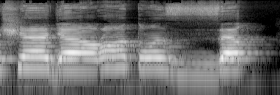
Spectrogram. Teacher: lam pada lam syamsiyah tidak dibaca, langsung dibaca huruf setelahnya. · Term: alif lam syamsiyah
